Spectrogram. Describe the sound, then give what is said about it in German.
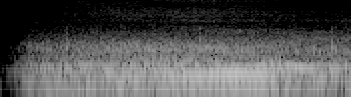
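Traffic on a busy city square at Potsdamer Platz in Berlin: a steady, low rumbling drone of car engines swells in quickly and holds at an even level throughout, with no voices heard. “Der Potsdamer Platz mitten in Berlin. Hochhäuser, Autos und Ampeln, auch zahlreiche Fußgänger, einzeln oder in Gruppen.”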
